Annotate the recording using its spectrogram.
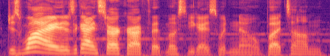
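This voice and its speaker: Faint music plays behind a man whose clean-toned voice sits on the high side and moves a little fast. He's streaming a game and rambles easily through casual chat, leaning heavily on fillers.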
